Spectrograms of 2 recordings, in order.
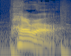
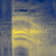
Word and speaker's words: pero: The secret is not to think of the English R. No es pero. Pero. Pero. The tongue taps the roof of your mouth. Pero. Toro. Cara. So instead of thinking of the English R, think of the double T sound like in butter.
